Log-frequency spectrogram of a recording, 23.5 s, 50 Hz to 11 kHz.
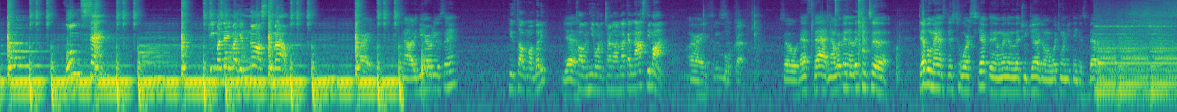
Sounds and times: Music: 0:00.0 - 0:08.1, 0:21.9 - 0:23.5
Speech: 0:01.3 - 0:02.2, 0:04.2 - 0:05.8, 0:07.1 - 0:09.2, 0:10.2 - 0:15.0, 0:15.6 - 0:22.0.

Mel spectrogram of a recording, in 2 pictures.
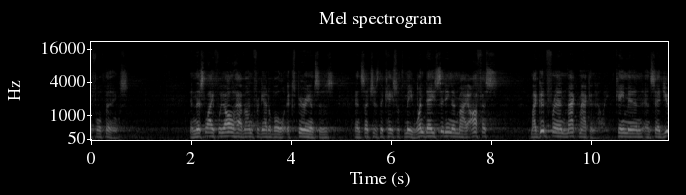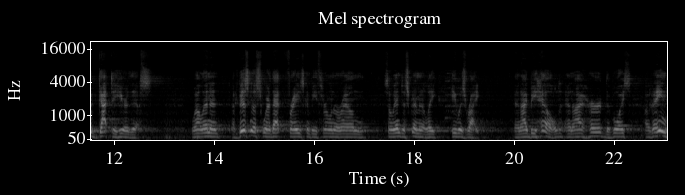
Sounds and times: Speech: 0:00.0 - 0:00.8, 0:02.0 - 0:08.1, 0:08.8 - 0:12.8, 0:13.6 - 0:19.4, 0:20.0 - 0:23.0.

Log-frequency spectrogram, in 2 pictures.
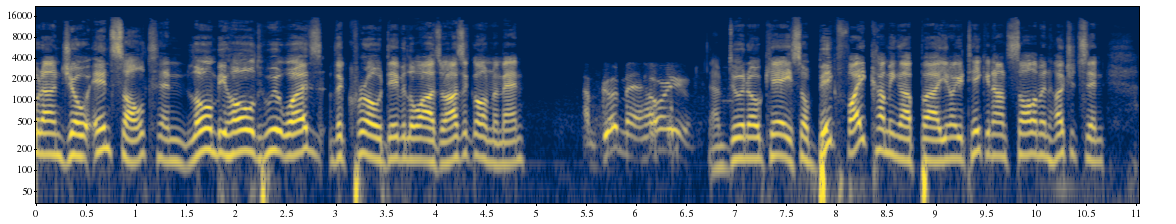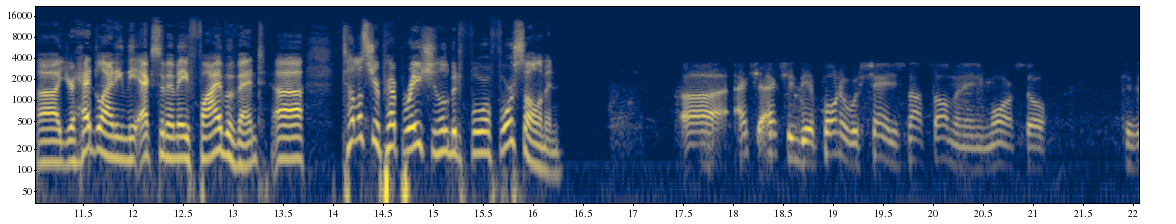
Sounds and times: Speech: 0:00.0 - 0:04.9, 0:05.5 - 0:16.3, 0:17.4 - 0:21.2.

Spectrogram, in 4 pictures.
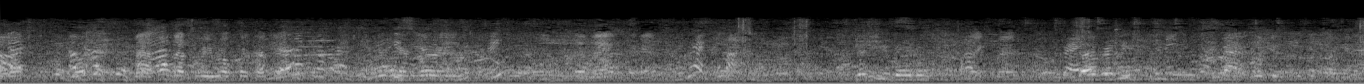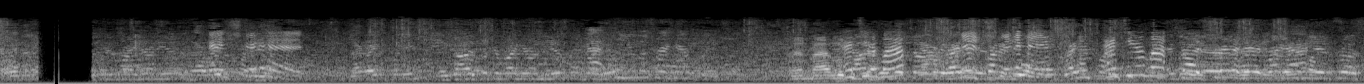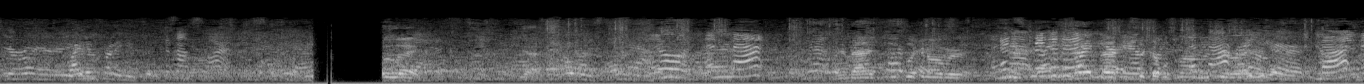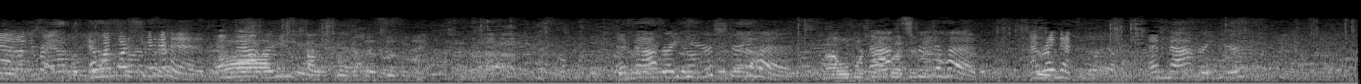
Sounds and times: Chatter: 0:00.0 - 0:54.5.

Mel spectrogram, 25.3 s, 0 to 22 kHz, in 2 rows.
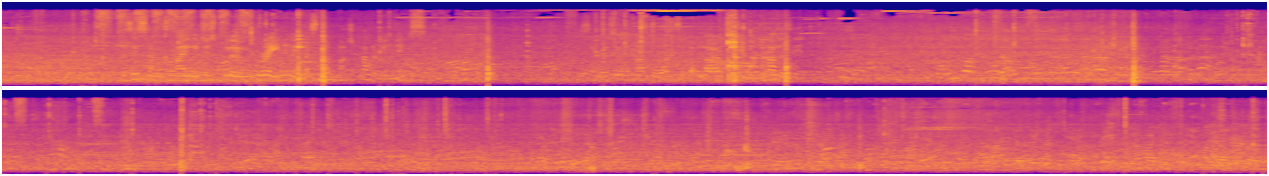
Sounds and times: Speech: 0:01.2 - 0:04.9, 0:05.5 - 0:25.3.

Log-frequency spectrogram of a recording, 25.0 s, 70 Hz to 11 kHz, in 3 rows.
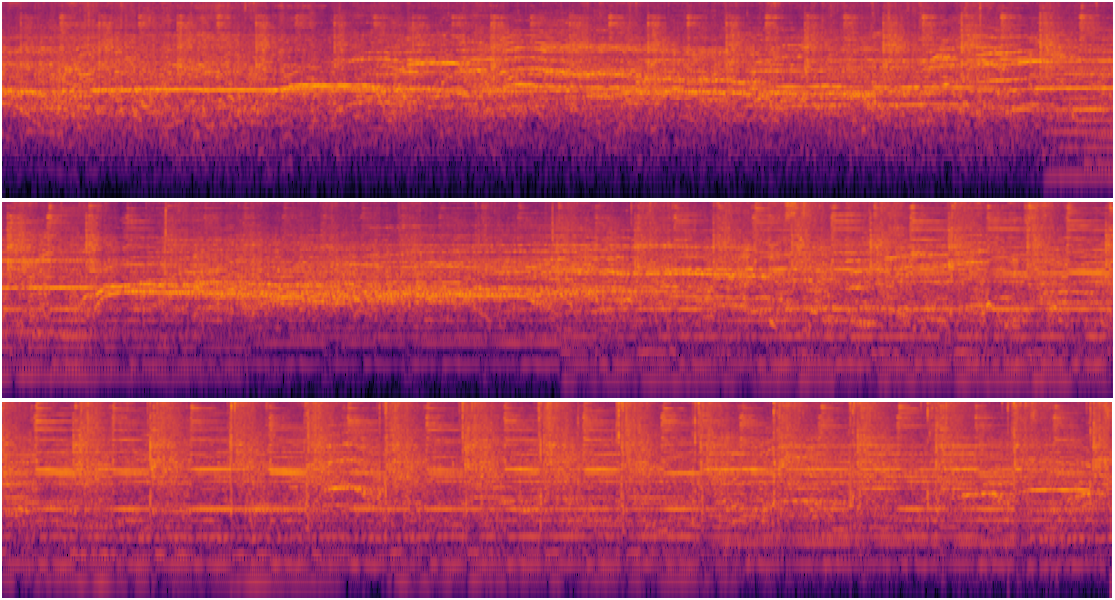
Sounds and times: Music: 0:00.0 - 0:24.9.

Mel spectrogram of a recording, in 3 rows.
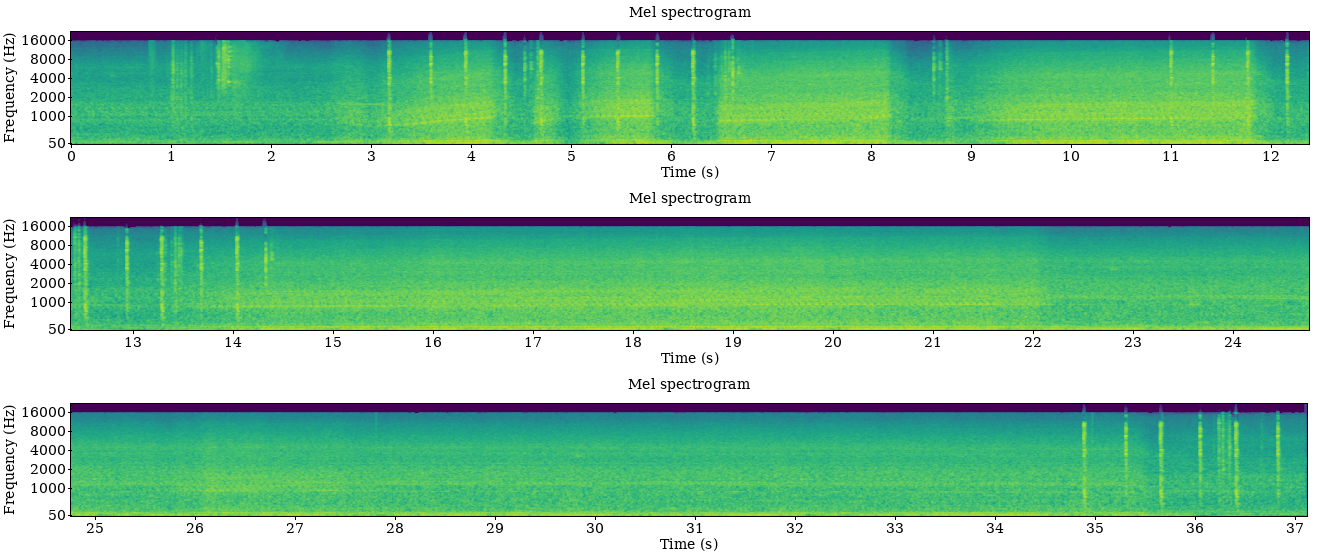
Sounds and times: Motor vehicle (road): 0:00.0 - 0:37.1.

